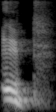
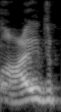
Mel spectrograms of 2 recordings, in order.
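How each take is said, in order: First: The vowel is a short 'ih' sound. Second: The vowel is a long 'eye' diphthong. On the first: The speaker calls it right. "Short आई है" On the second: The speaker calls it wrong. "इसको अगर हम आइट पढ़ें तो long आई हो जाएगा"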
